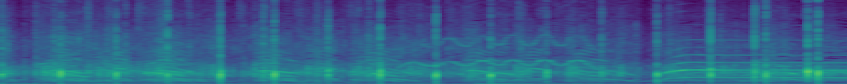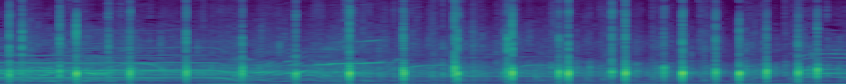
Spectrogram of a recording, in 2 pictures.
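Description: Family members cheer and applaud at Mitt Romney's presidential campaign announcement, with sharp hand claps cracking over a sustained crowd roar, shouts and bright whistles, loud and close, continuing for several seconds.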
